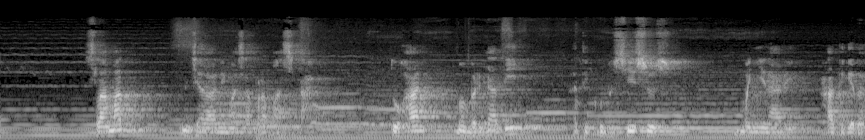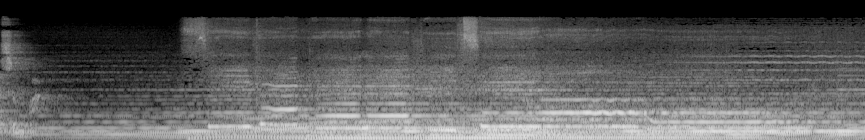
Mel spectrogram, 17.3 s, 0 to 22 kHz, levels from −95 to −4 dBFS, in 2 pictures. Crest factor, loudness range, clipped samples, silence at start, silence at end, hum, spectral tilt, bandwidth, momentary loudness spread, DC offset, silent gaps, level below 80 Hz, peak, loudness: 18 dB; 11 LU; under 0.1%; 0 s; 0 s; none; -6.5 dB/octave; 13 kHz; 15 LU; 0.1%; none; -32 dBFS; -4 dBFS; -22 LUFS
